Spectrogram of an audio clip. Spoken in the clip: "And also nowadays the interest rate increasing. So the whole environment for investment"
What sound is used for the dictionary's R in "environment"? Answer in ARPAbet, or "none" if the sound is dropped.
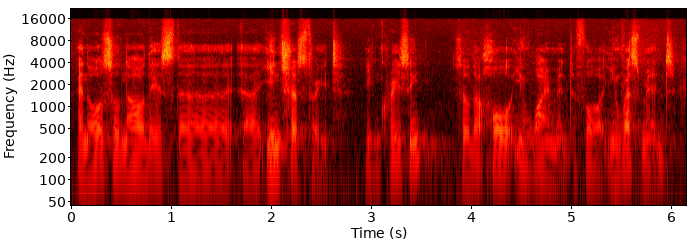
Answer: none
